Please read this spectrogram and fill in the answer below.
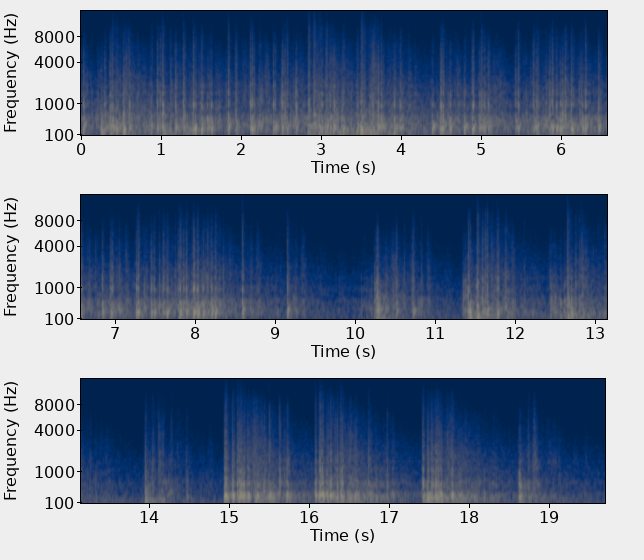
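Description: Aerial fireworks display: a dense, rapid barrage of bangs and crackle for the first eight seconds or so, then a string of separate shell bursts about a second apart, each bang dying away in an echo.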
